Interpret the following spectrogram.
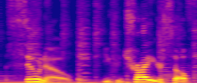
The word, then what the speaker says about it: Suno: That's su n o, pronounced sunno.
